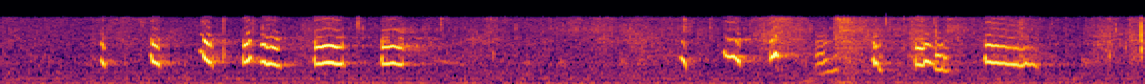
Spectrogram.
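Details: Chihuahua giving high, squeaky, whining whimpers in quick irregular bursts, several short nasal yelps packed closely together, then a pause before another run; indoors with a faint low background hum.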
